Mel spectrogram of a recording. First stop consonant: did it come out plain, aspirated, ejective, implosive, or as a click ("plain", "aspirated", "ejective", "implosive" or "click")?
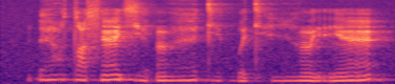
implosive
